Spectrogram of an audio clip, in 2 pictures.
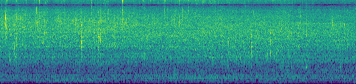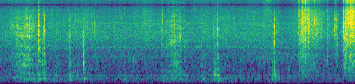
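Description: Hot oil sizzling steadily as food fries in a pan, with a few short knocks and clatters about halfway through and again near the end.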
